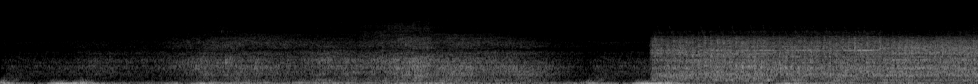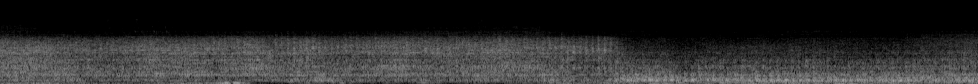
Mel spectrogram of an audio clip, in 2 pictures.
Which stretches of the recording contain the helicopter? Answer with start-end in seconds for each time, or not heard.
6.5-19.5.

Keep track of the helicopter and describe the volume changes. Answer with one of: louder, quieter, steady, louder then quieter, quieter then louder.
steady.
